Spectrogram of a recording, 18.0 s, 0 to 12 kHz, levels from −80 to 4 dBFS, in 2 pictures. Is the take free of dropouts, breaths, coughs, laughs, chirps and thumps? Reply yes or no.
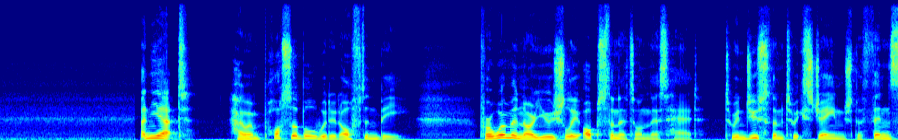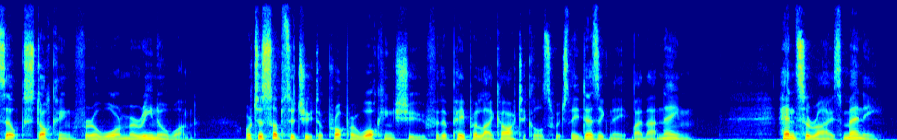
yes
